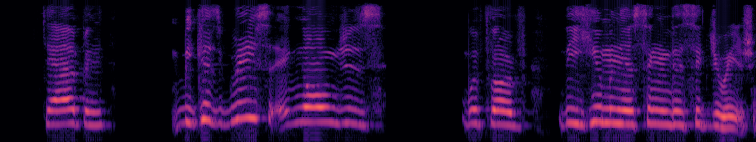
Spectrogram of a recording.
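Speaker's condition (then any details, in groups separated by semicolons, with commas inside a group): Cerebral palsy quadriplegia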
